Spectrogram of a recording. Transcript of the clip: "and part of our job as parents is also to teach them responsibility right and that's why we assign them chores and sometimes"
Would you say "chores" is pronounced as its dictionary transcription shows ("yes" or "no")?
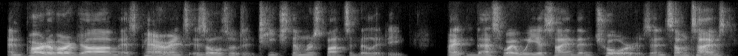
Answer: yes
